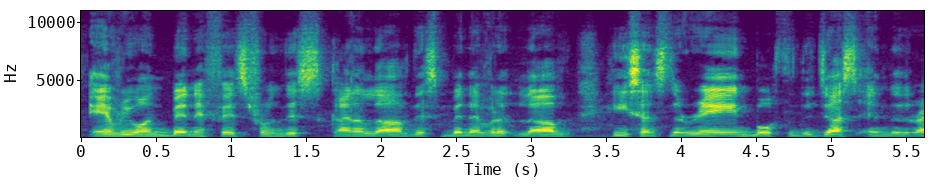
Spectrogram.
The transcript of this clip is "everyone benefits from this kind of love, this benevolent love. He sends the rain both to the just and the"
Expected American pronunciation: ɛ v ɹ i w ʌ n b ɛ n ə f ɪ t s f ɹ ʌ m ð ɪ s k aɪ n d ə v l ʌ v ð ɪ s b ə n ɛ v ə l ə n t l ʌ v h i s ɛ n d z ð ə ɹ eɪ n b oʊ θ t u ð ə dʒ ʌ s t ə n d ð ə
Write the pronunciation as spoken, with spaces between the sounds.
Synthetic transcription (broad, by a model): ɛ v ɹ i w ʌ n b ɛ n ə f ɪ t s f ɹ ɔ m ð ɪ s k aɪ n d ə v l ʌ v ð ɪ s b ə n ɛ v ə l ə n t l ʌ v h i s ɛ n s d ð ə ɹ eɪ n b oʊ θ t u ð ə dʒ ʌ s t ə n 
